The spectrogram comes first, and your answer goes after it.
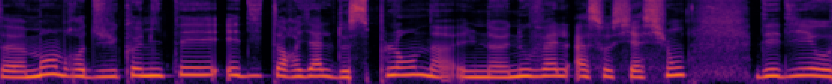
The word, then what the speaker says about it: Splann: Pour commencer, qui est l'équipe qui se cache derrière Splan? On précise que ça veut dire clair en breton. Ça s'écrit SPLA2N.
